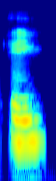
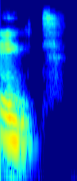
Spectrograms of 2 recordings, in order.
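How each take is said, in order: First: The word ends without a final T sound. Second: The word ends with a clear T sound. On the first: The speaker calls it wrong. "não vai ser pronunciado ei, porque aí é H" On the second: The speaker calls it right. "ele tem esse som de T"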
